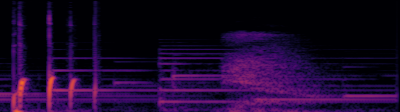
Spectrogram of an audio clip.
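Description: Cartoon pop sound effects over soft background music. Three quick rising bloops with sharp clicks come near the start, and a short falling whoosh follows about a second in.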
